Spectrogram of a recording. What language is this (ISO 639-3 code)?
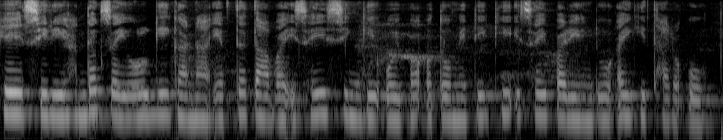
mni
